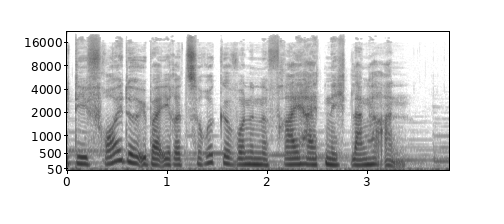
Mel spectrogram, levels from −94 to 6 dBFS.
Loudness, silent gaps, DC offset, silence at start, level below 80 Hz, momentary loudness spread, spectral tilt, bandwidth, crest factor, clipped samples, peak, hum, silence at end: -21 LUFS; none; under 0.1%; 0 s; -42 dBFS; 8 LU; -5.5 dB/octave; over 20 kHz; 14 dB; under 0.1%; -6 dBFS; none; 0 s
